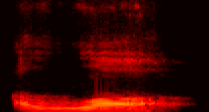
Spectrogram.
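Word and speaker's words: الله: Pada 3 tempat ini maka lafzul jalalah lamnya dibaca tebal. Jadi apa yang dibaca tebal? Ya, lam dari lafzul jalalah. Bukan awalnya, bukan alifnya, bukan, tapi lamnya. Allah.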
